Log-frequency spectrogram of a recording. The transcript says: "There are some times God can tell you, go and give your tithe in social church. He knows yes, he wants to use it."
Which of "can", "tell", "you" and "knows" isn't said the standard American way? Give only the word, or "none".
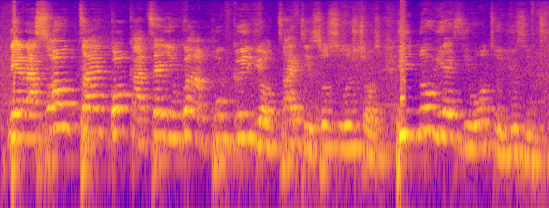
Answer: knows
